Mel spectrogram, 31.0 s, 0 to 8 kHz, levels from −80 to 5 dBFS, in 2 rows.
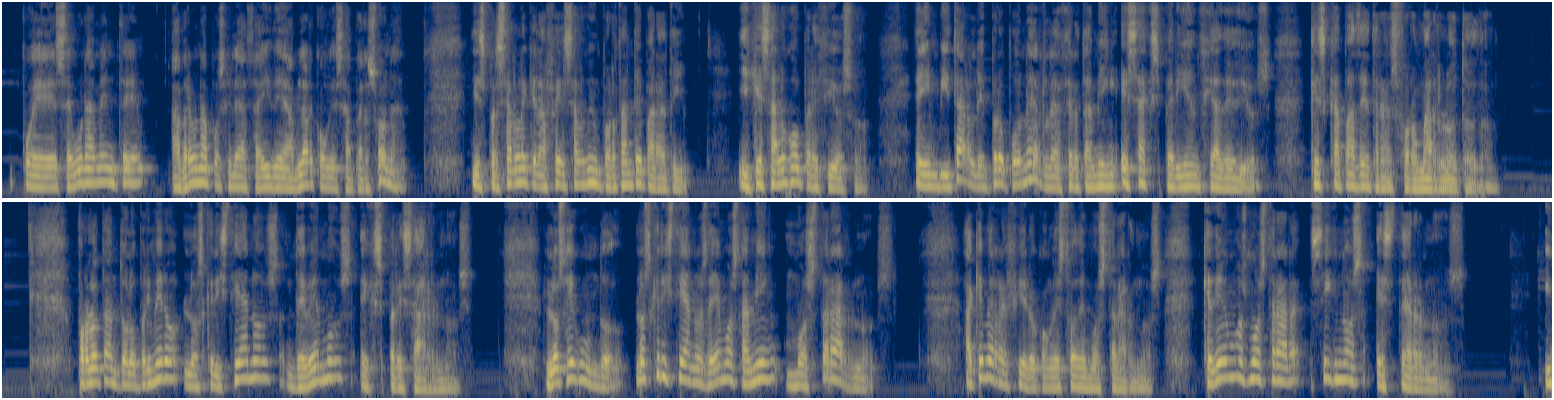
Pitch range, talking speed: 115-165 Hz, 140 wpm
